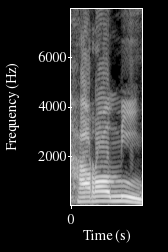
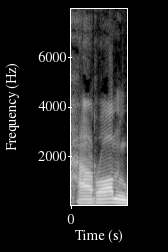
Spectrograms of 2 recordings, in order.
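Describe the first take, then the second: First: The word ends with a vowel after m. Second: The word ends on a silent m. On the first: The speaker calls it wrong. "jangan haromi" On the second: The speaker calls it right. "berhenti tepat di huruf mim, kita baca haram"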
